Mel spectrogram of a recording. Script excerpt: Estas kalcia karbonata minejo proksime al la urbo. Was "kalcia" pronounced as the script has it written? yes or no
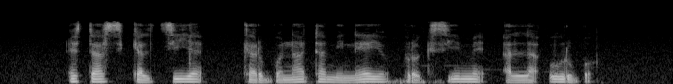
yes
